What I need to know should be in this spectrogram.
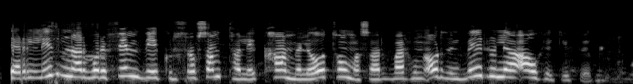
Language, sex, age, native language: Icelandic, male, 18-19, Icelandic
